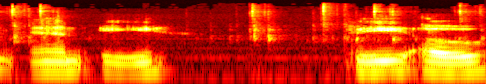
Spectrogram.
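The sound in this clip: Typing on a computer keyboard: faint, quick clicks come through in a brief pause between stretches of talk, and people speak over most of the sound.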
